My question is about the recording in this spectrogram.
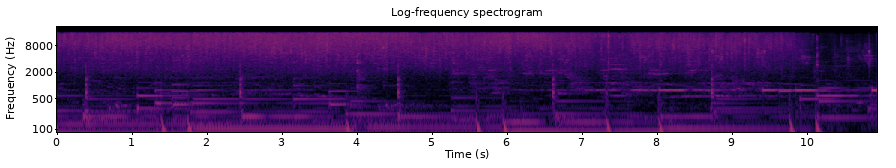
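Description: Duck breasts sizzling in a frying pan over medium-low heat, their fat rendering, a steady frying hiss. Background music with a soft beat plays over it.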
